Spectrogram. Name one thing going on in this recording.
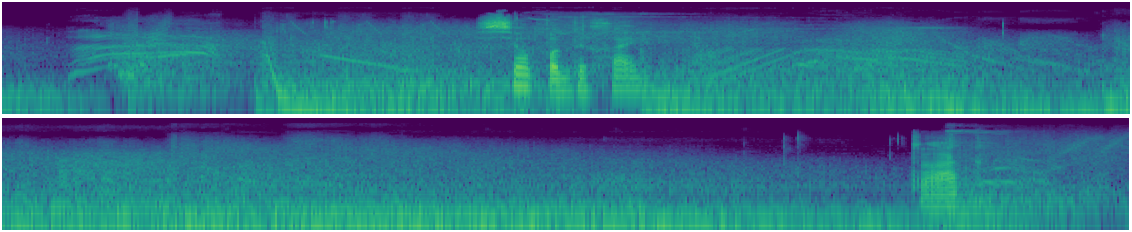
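A huge energy blast roars and rumbles.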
